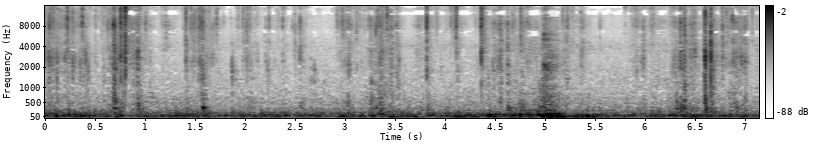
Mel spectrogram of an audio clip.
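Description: A utility knife cuts and scrapes around the narrow waist of a hand-held, hourglass-shaped, solid ball of layered orange adhesive tape. Crisp crinkling, crackling and tearing snaps sound over a steady low rumble, with a louder burst near the fifth second.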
